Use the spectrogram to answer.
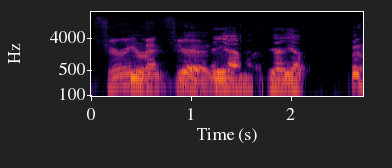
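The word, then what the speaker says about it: Furie: Frog and everything that's gone on with Matt Fergie and that whole thing. But how did Pepe sort of Fury? How do you pronounce his last name? Fury? Matt Fury.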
